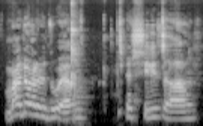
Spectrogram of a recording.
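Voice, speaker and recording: An older woman chatting casually to camera while eating, halting and soft-spoken, with some stutters. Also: medium pitch, noisy background. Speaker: mukbang vlogger.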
